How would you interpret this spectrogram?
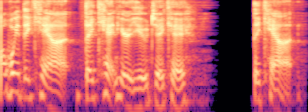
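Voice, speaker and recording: A woman's voice: on the low side, lively intonation, moderate pace, fairly bright tone, faint music behind. A woman VTuber chatting casually on a livestream, bubbly, laughing often and swearing casually. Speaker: VTuber streamer.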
